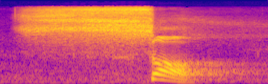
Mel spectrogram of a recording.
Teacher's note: Yang kedua, ketika dia mau mengucapkan, harusnya yang nampak dulu adalah ada desisnya atau ada angin yang lepas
